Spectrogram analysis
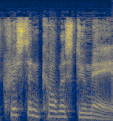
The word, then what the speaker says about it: Kristin Kobes Du Mez: It's Kristin Kobes Du Mez is the way you say her name properly.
